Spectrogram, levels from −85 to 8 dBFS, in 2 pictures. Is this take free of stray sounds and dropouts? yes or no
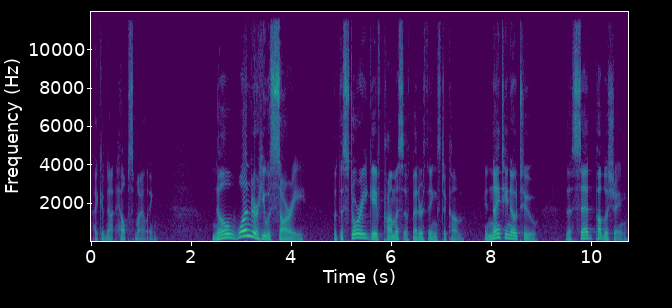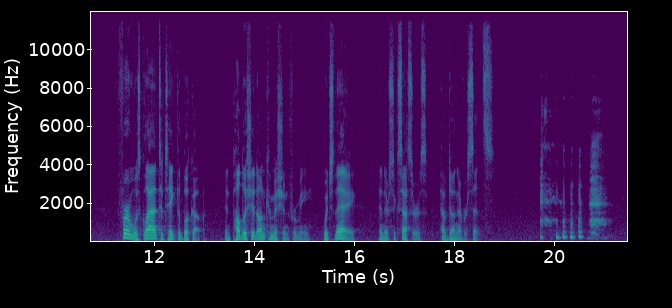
no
